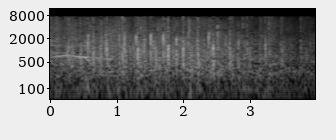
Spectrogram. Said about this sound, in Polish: Przywitajmy tych, którzy teraz wchodzą na plac Jasnogórski gorącymi oklaskami. I raz jeszcze siebie przywitajcie gorącymi oklaskami.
